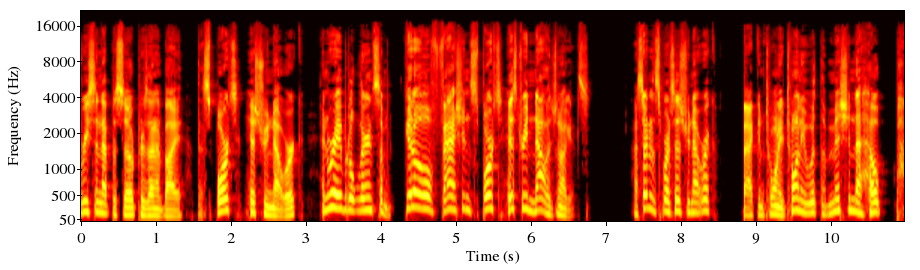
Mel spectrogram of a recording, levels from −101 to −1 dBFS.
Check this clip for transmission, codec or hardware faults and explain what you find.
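I found no faults to explain in this clip.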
